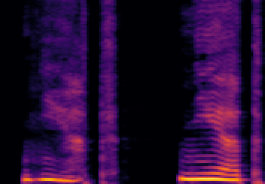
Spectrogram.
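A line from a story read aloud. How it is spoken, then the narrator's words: Babbled. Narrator (Russian): пролепетала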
